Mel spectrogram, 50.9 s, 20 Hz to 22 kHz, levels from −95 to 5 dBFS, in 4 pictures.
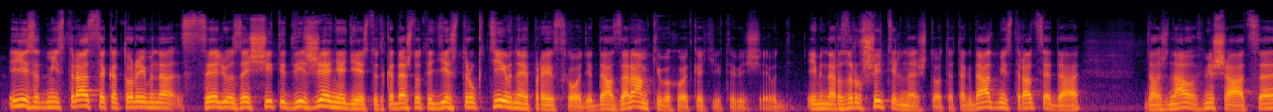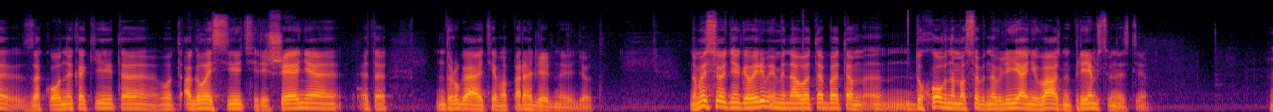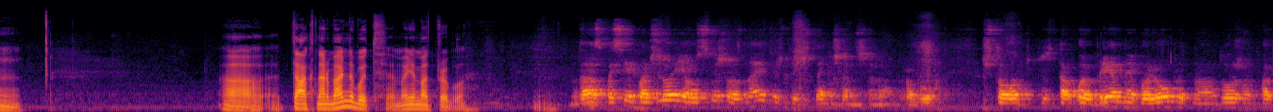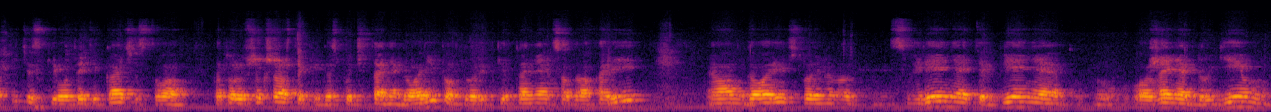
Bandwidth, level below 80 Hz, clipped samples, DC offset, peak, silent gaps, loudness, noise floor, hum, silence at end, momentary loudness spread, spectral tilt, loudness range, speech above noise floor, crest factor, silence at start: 14.5 kHz; -56 dBFS; under 0.1%; under 0.1%; -2 dBFS; none; -21 LUFS; -60 dBFS; none; 0.05 s; 13 LU; -5.5 dB/octave; 8 LU; 40 dB; 20 dB; 0.1 s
